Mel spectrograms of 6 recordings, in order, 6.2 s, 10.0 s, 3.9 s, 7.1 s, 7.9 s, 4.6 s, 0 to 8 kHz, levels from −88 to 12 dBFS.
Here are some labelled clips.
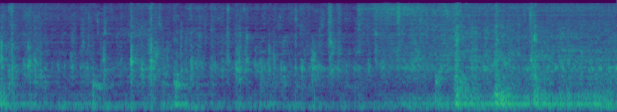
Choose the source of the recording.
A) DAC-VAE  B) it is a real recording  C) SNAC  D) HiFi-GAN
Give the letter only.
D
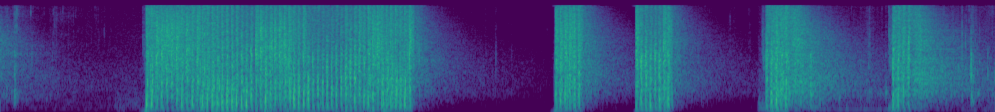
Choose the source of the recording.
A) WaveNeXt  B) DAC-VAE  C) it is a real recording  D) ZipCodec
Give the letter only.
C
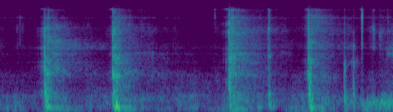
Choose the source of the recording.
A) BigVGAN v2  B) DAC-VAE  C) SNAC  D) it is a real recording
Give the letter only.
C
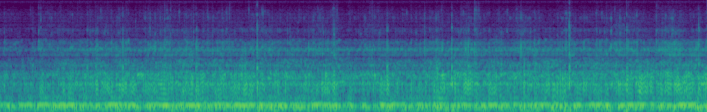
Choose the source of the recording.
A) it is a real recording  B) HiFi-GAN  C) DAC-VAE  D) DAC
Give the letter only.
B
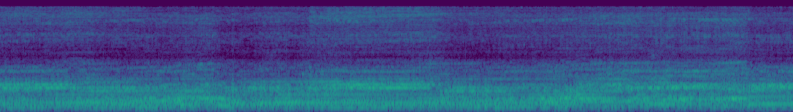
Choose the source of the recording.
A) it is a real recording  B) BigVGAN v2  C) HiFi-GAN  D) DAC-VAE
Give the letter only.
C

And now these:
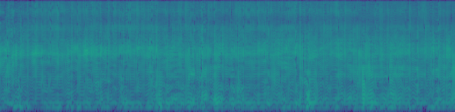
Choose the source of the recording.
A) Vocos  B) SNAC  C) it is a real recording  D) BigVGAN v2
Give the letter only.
D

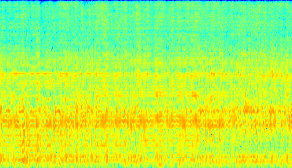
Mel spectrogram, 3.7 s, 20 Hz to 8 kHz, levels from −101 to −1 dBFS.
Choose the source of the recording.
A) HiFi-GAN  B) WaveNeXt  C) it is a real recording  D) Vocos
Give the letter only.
A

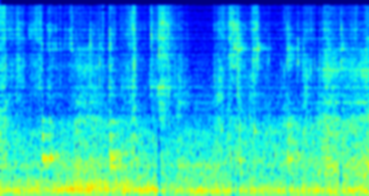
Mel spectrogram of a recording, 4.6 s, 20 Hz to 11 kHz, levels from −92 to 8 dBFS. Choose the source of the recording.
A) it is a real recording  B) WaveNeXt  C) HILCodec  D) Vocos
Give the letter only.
B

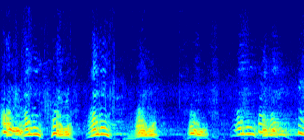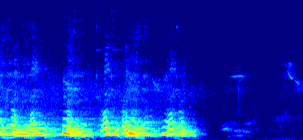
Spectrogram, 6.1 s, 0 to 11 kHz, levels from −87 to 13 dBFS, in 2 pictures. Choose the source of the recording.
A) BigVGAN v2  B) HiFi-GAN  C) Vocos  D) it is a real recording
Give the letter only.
D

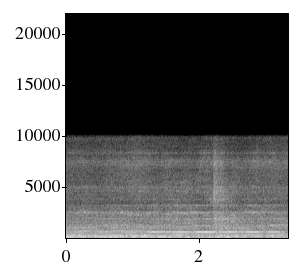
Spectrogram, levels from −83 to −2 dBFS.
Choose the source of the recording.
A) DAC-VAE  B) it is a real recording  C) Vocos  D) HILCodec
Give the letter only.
A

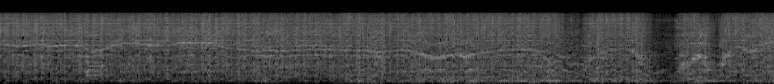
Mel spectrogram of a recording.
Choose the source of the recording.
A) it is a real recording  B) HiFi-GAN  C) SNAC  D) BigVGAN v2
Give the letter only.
D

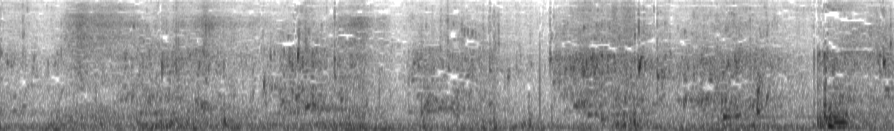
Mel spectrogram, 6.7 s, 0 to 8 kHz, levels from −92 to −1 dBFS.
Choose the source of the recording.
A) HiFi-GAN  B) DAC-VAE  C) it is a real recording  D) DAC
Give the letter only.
C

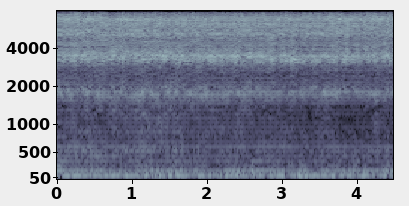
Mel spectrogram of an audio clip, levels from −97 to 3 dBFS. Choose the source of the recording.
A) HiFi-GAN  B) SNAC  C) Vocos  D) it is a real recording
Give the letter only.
A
